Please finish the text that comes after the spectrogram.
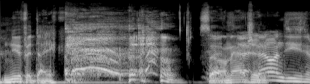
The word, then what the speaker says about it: Nieuwedijk: There's actually the street I was looking for is spelled Nieuwedijk, but it's pronounced Nieuwedijk.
